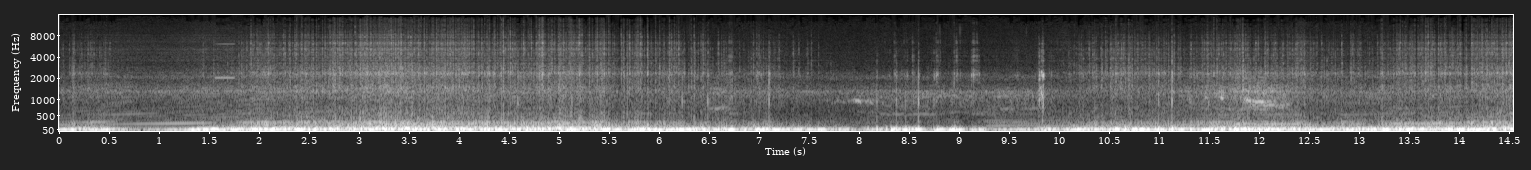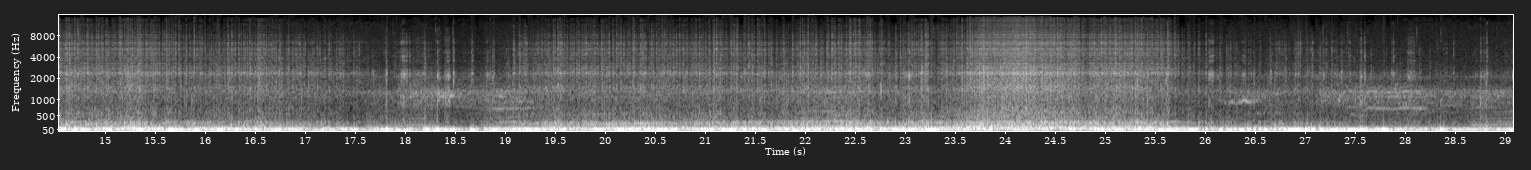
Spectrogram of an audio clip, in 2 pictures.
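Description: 2005 Porsche Boxster S (987) 3.2-litre flat-six driven hard on track, its note climbing and dropping repeatedly as it accelerates and lifts off, with two brief quieter moments about eight and eighteen seconds in. Heard from the open cockpit with heavy wind rumble on the microphone.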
